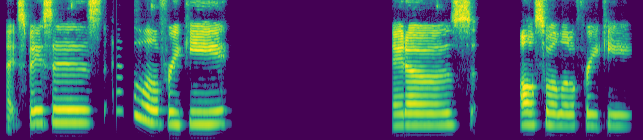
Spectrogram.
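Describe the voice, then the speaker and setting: A woman's voice: fairly high pitch, steady tone, slow, darkish tone, smooth. A young adult woman streamer chatting casually, rambling with restarts and asides to her viewers. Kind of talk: casual livestream chat.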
